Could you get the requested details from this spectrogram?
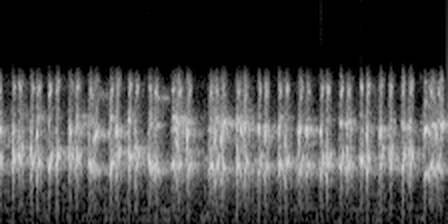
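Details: White-breasted waterhen call played from a phone to lure birds: a fast, steady run of harsh, clucking notes, about one and a half per second, pulsing throughout with no other clear sounds.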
